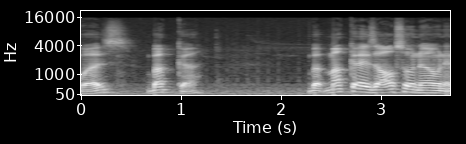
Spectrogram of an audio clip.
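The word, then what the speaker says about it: Baca: In the Old Testament, there is passage in Psalms where it refers to the blessed valley of Bakka, or Bakka as they call it, B-A-C-A is the way they spell it.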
